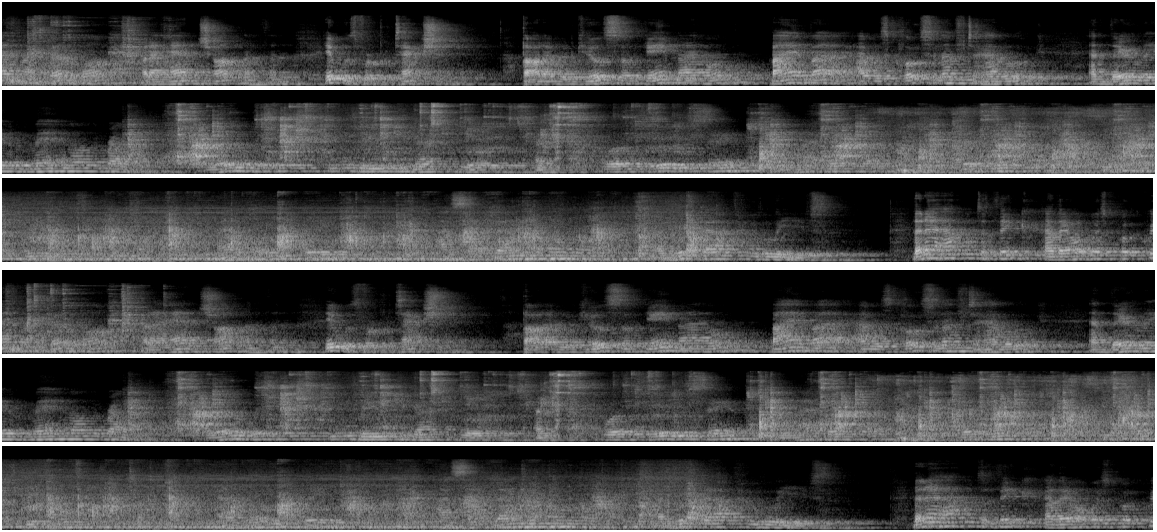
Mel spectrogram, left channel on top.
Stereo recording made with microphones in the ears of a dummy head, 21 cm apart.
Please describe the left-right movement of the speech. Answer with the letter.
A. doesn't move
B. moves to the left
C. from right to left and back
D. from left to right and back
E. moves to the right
D.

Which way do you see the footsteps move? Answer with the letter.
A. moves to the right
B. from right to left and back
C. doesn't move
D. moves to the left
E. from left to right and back
D.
